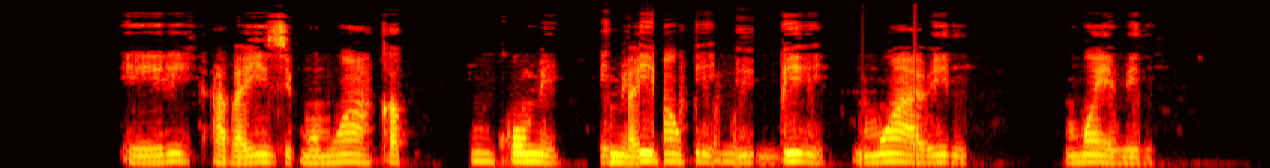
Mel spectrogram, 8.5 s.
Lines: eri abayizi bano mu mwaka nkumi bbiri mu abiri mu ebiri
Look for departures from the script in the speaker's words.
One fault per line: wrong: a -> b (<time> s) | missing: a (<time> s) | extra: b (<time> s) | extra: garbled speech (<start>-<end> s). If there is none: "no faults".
missing: bano (1.9 s)
extra: garbled speech (4.0-5.0 s)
